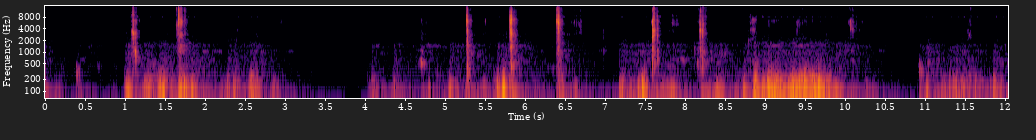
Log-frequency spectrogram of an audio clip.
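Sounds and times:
person chewing: 1.0 - 1.9, 4.7 - 10.4
wet mouth clicks: 1.0 - 1.9, 5.2 - 6.8, 7.5 - 10.3.

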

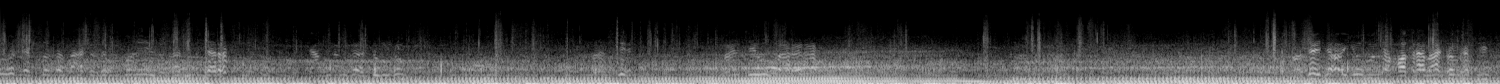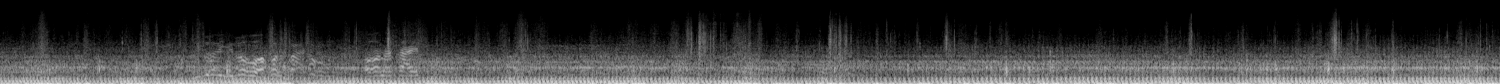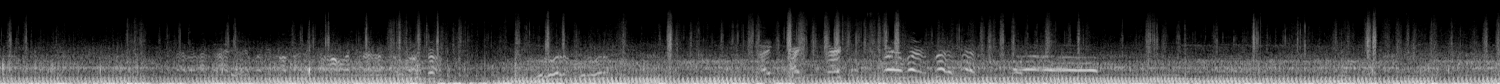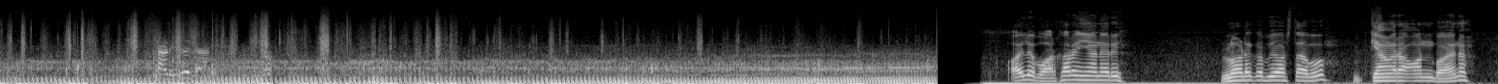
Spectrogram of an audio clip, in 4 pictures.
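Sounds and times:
bike rattling over stones: 0.0 - 54.4
motorcycle engine running: 0.0 - 59.8.

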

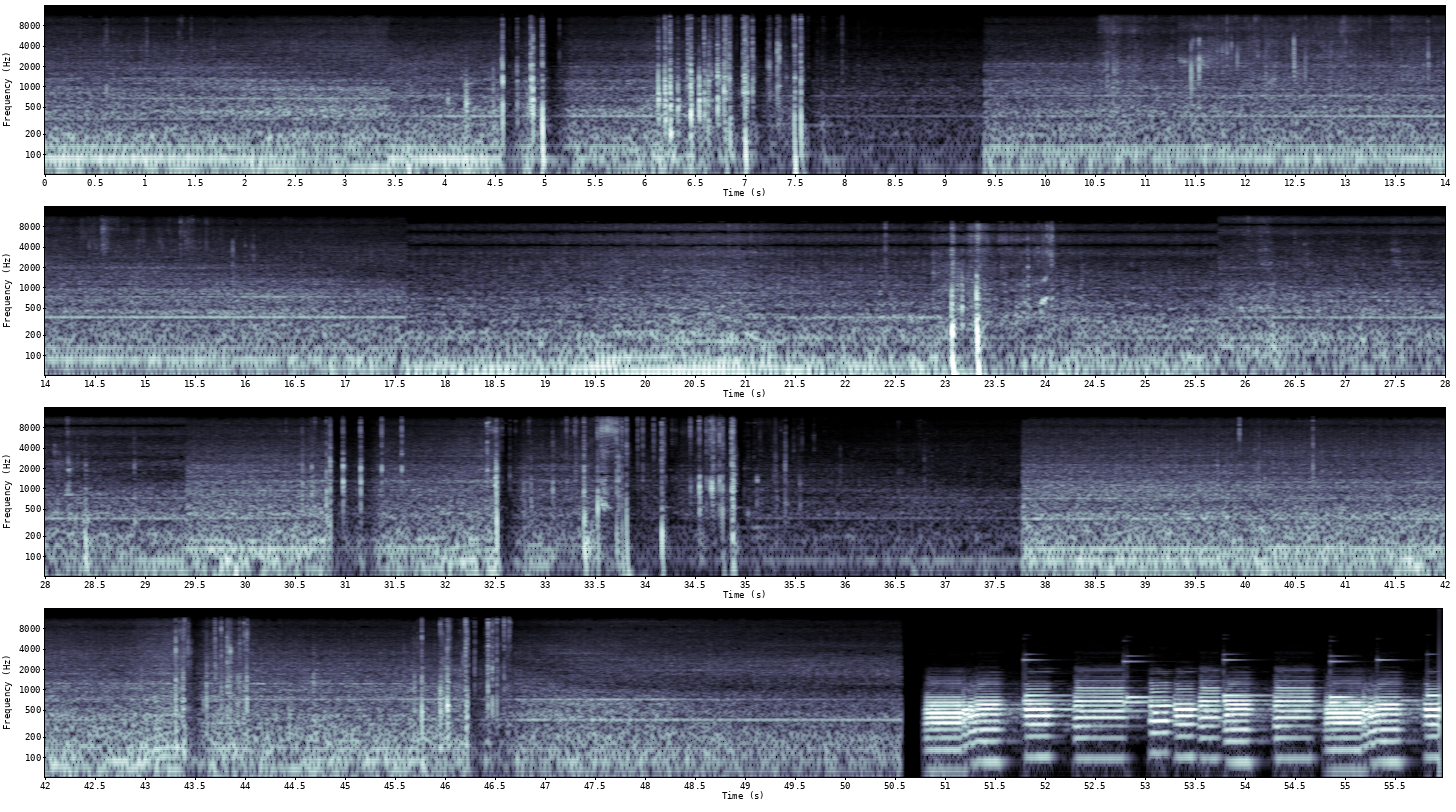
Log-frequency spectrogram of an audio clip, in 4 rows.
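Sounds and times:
car engine running slowly: 0.0 - 50.6
plastic cracking under tyre: 6.2 - 8.2, 10.6 - 16.0, 32.4 - 36.0, 43.3 - 44.2, 45.7 - 46.8.

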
